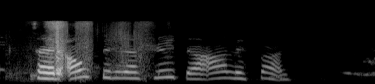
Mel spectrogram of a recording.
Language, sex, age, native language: Icelandic, female, 11, Icelandic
